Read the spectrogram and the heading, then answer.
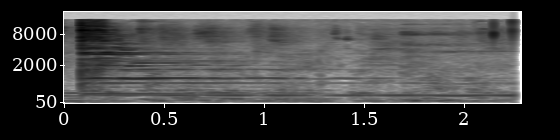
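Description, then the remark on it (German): Wine glasses clink together once in a toast, a bright strike followed by a clear, sustained ringing tone that lingers through the rest of the moment over faint room noise. “Machen einen schönen Sound, die Gläser.”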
